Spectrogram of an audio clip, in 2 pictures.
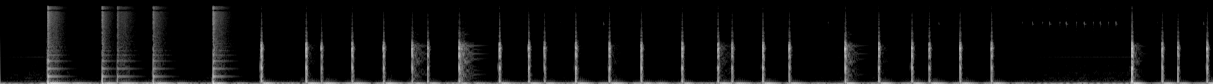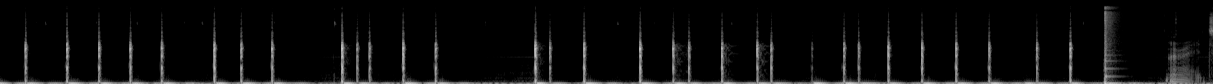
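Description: Axoloti Core drum-synth patch played from pads: a busy run of short electronic percussion hits, about four a second, each a little different in pitch and tone as a random LFO and the playing velocity modulate it. A steady low tone runs underneath, and there is a brief pause about ten seconds in.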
